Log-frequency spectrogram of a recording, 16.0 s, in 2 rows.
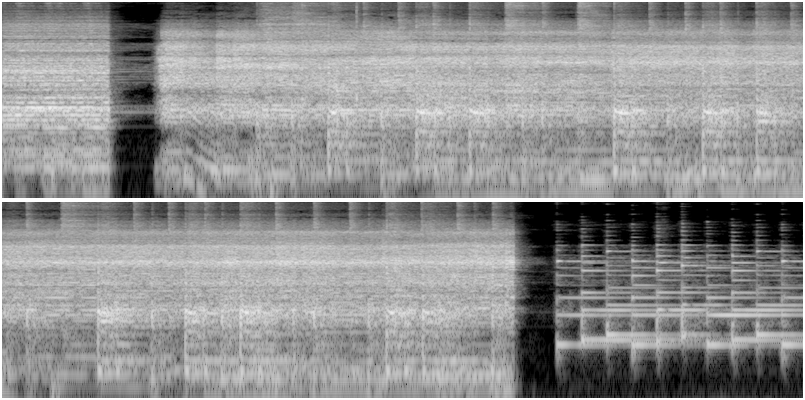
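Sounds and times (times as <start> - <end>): rock music from small radio speaker: 0.0 - 13.2.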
